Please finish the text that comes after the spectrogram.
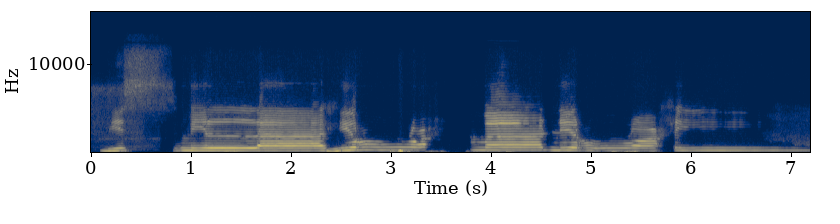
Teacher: Tipiskan ketika dia kasrohnya hir. Bismillahirrahmanirrahim ya, hirnya tipis, rohnya baru tebal.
